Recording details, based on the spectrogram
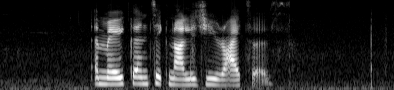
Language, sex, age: English, female, 19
